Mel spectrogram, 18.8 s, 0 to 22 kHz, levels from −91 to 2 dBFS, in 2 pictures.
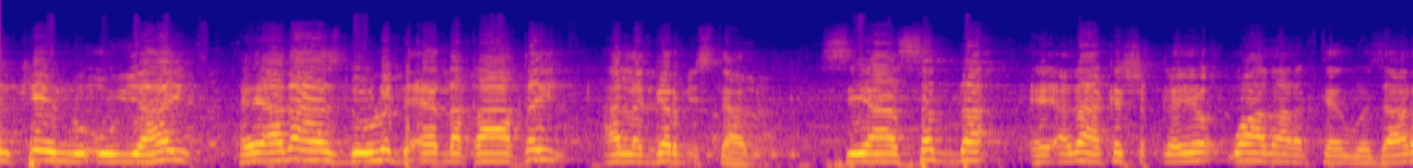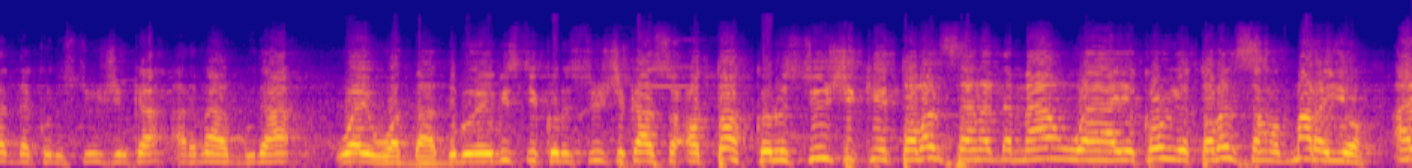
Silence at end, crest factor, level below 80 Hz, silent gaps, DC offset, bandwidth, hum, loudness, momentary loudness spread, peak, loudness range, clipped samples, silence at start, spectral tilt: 0 s; 14 dB; -48 dBFS; none; under 0.1%; 9.4 kHz; none; -15 LUFS; 10 LU; 0 dBFS; 4 LU; under 0.1%; 0 s; -6.5 dB/octave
